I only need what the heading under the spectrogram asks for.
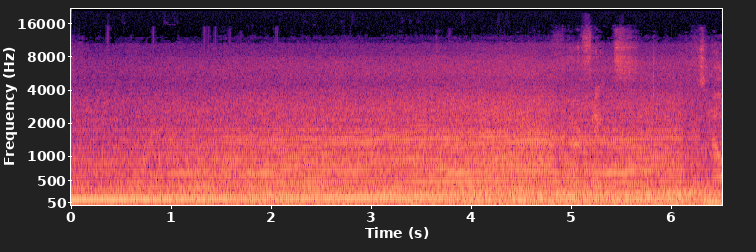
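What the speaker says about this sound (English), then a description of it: "Now we go right next to the curb and already start accelerating to the left side." A Toyota GR Yaris accelerating on the Nürburgring, heard from inside as a loud, steady engine drone rising slowly in pitch, with a voice talking over it throughout.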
